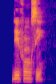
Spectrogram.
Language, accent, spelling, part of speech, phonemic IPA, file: French, France, défoncé, adjective / verb, /de.fɔ̃.se/, LL-Q150 (fra)-défoncé.wav
- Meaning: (adjective) screwed up, wasted, stoned, high (on drugs); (verb) past participle of défoncer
